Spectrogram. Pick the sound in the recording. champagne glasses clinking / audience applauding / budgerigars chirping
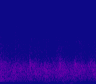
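audience applauding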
